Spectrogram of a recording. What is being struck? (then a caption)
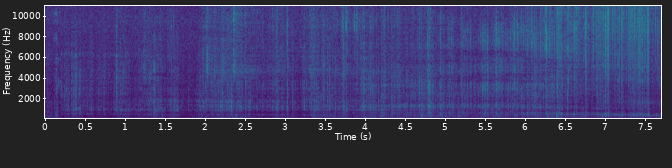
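Kinetic sand block. A steel pinwheel roller is rolled along the front edge and side of a solid purple kinetic sand slab, pricking and scratching the sand. A steady, dense crunchy scratching runs throughout over a dominant low rumble, with no pauses or distinct separate hits.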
